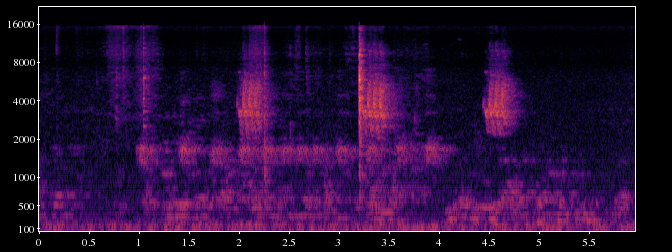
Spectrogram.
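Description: Small bird chirping in short high calls, twice, with a thin steady tone between them. A single sharp click about three seconds in, amid soft handling noise.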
